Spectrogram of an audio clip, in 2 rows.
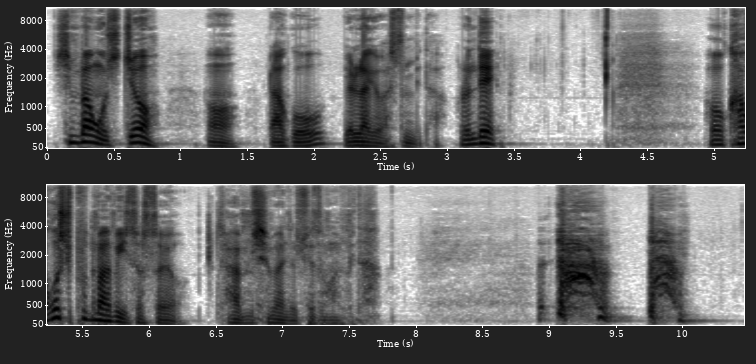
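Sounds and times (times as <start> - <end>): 
speech: 0.1 - 3.5, 5.0 - 7.8, 8.9 - 9.6
harsh coughs: 8.9 - 10.2.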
